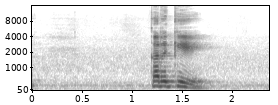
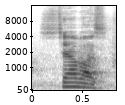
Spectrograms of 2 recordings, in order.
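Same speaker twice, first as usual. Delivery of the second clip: ordinary talk, nothing marked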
